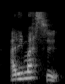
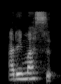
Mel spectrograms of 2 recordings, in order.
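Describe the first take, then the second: First: The final u is fully voiced with rounded lips. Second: The final u is barely heard, ending quickly. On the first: The speaker calls it wrong. "Jadi nggak monyong kayak Indonesia. Nggak digituin" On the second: The speaker calls it right. "mulutnya langsung ketutup"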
